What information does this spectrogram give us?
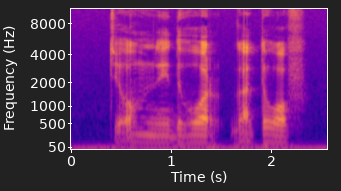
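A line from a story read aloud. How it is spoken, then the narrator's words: Gruff mutter. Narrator (Russian): буркнул князь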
